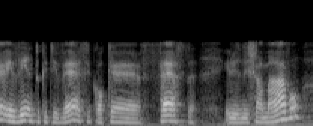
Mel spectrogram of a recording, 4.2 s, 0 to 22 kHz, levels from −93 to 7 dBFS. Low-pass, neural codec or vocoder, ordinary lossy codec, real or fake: 5.4 kHz; none; AAC, 32 kbps; real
